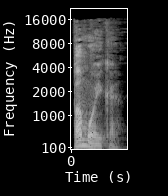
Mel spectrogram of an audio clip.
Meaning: 1. garbage dump, rubbish heap 2. dustbin, ashcan, garbage can 3. slovenly place or dwelling 4. junk (disorderly collection of unnecessary objects)
- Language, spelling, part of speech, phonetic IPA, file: Russian, помойка, noun, [pɐˈmojkə], Ru-помойка.ogg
